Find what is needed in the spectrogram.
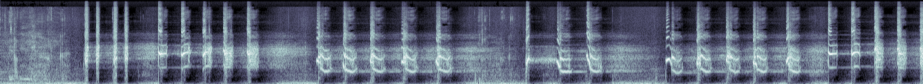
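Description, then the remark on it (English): Close, loud runs of turkey yelps imitated on a hunter's call: hen yelps answered by rougher jake yelps, each run a steady rhythmic string of sharp notes, with no talking. “I'll actually hen yelp the sexy hen he's been hearing, and then I'll answer it with those Jake yelps”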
